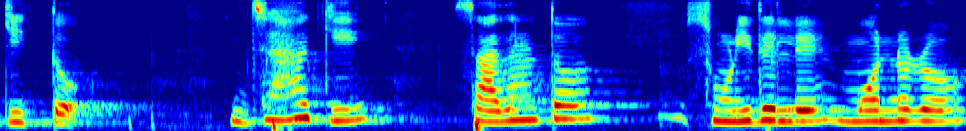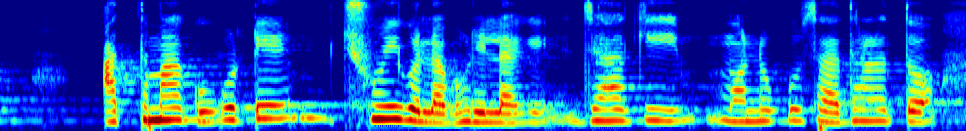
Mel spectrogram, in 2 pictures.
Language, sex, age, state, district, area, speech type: Odia, female, 18-30, Odisha, Mayurbhanj, rural, spontaneous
